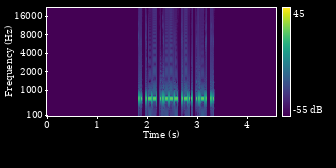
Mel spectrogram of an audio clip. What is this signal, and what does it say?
Morse code, heard as a keyed tone, about 50 wpm, 700 Hz. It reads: IW2LFI
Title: DXCC-100 Call Signs - 6 Characters - 50wpm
